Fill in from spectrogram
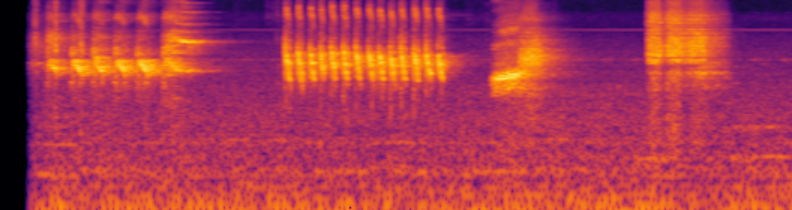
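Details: Kinoi singing vigorously with mimicked fill-in phrases, used as tutor song for white-rumped shamas: fast buzzy rattling trills high in pitch alternate with a short rising whistle, bursts separated by brief pauses.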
